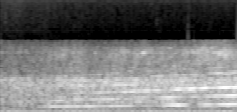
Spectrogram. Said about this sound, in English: I know. But now there's car sounds.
